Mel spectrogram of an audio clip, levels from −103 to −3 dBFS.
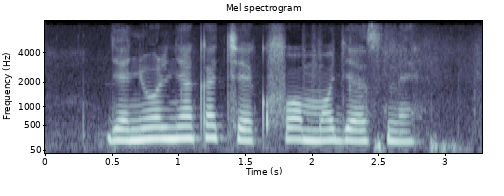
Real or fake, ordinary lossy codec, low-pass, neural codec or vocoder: real; none; 7.2 kHz; none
